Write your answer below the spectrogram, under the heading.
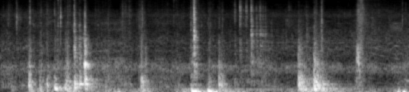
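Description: Irregular knocks and clatter with a few dull thumps, the heaviest about two and a half seconds in.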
